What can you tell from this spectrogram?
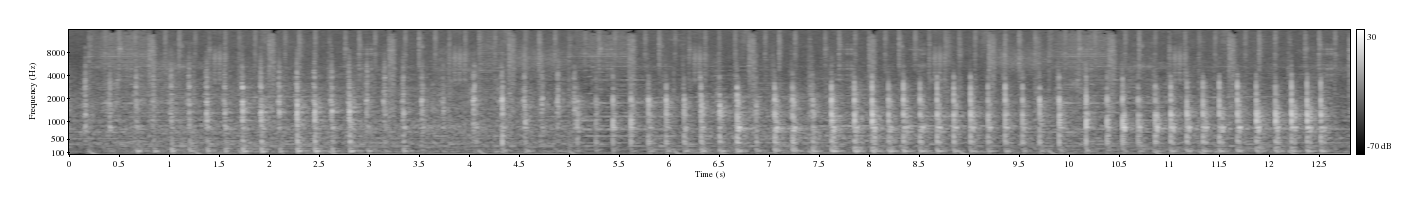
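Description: Chef's knife mincing rosemary and garlic on a bamboo cutting board: quick, even chops of the blade on the wood, several a second.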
